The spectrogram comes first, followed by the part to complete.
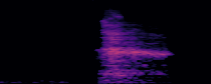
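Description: A short breath from the narrator, lasting under a second, about a second in; otherwise near silence.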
